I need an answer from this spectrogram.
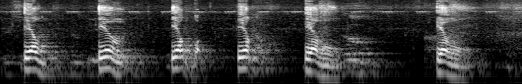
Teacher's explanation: masih diangkat pangkal lidahnya Tetapi dia ringan karena kondisinya sebelumnya didahului kasrah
